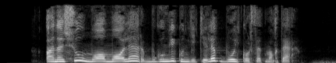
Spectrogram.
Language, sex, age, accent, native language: Uzbek, female, 19-29, Toshkent viloyati, Russian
